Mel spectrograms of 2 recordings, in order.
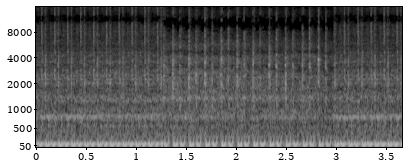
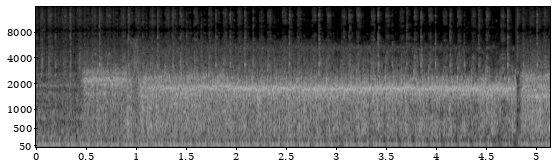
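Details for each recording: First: Shovelhead V-twin at idle, as it used to sound: loping idle with light rhythmic tapping about three a second; owner feels a hint of noise in remaining rear lifter, later swapped for another S&S lifter. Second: Shovelhead V-twin just started, warming only a couple of minutes, at idle, heard close up (recorded per valve): all four valves quiet, smooth even idle with no ticking or tapping; noise had been affecting rear cylinder over two rebuilds.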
